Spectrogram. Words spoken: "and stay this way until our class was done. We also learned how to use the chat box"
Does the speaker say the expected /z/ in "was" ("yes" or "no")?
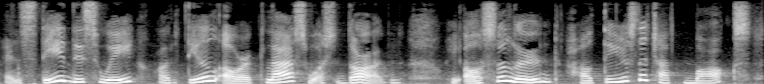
no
